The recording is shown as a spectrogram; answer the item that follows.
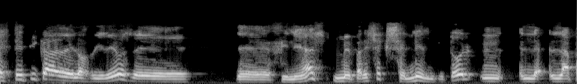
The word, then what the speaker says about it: Phineas: Y muy bien que es verdad, la pronunciación correcta es Phineas, en inglés es Phineas. Pero aquí cuando uno lo lee dice Phineas.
